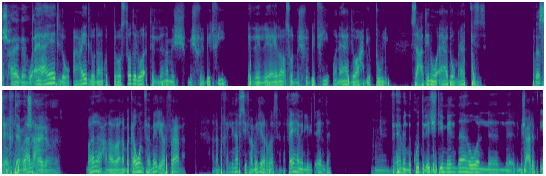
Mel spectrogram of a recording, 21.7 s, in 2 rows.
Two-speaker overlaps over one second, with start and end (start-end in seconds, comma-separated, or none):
10.6-11.8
